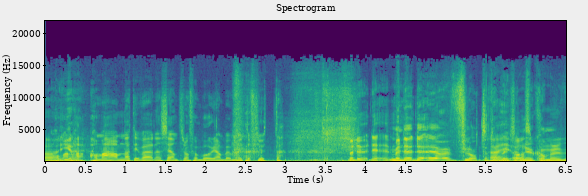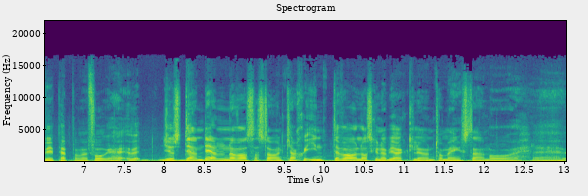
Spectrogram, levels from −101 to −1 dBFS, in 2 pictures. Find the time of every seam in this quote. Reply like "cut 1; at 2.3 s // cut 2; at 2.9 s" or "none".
cut 1; at 12.1 s

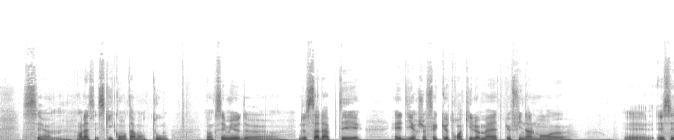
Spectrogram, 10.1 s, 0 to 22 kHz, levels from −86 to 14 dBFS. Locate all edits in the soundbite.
cut 1; at 4.4 s // cut 2; at 9.2 s

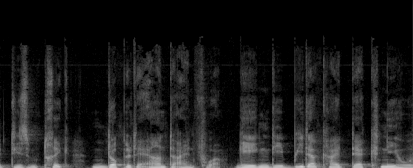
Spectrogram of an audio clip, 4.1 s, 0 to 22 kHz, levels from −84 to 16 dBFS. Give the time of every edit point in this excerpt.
cut 1; at 2.3 s

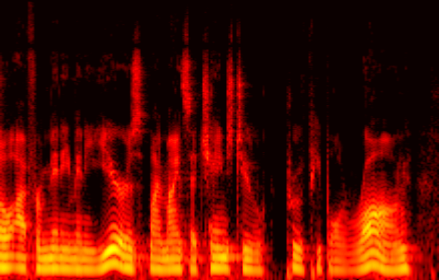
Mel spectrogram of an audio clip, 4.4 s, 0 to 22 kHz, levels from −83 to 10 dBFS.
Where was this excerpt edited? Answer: cut 1; at 2.7 s

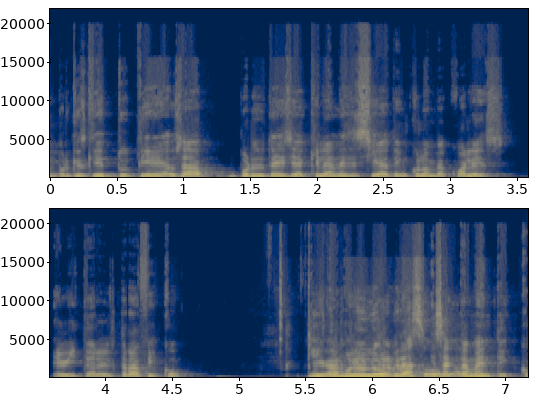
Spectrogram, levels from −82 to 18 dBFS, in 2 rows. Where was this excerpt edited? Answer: none

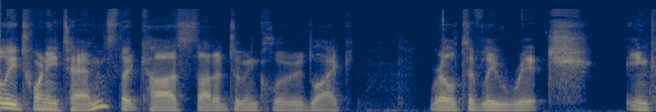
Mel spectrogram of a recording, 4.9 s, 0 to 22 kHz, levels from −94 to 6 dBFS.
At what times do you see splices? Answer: none

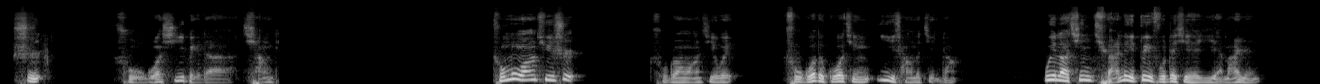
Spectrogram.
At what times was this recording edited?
cut 1; at 7.7 s

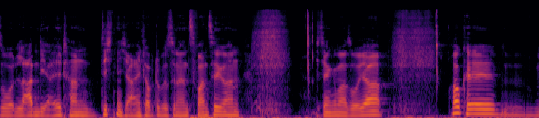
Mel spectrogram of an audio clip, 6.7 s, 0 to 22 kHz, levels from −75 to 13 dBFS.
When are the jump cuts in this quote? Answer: cut 1; at 4.0 s

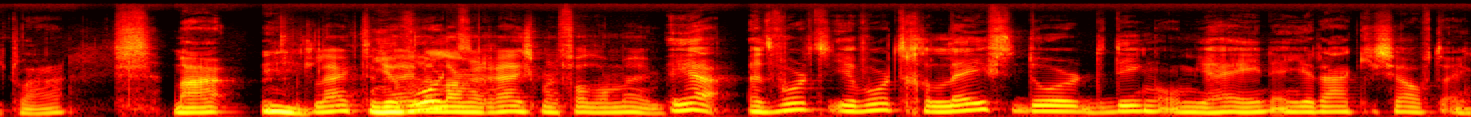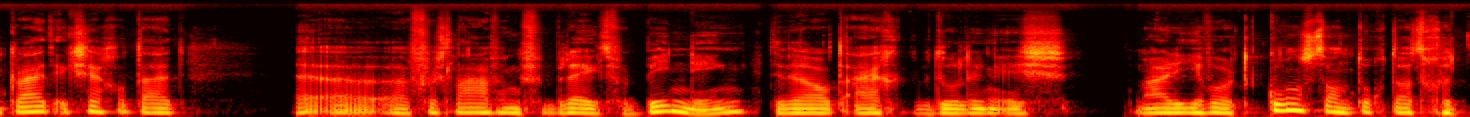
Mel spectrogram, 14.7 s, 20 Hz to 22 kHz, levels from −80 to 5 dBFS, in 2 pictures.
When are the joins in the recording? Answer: cut 1; at 11.2 s // cut 2; at 13.0 s

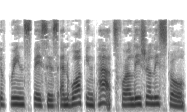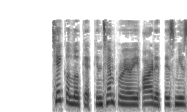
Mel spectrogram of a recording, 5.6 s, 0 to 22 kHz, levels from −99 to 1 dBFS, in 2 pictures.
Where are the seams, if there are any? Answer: cut 1; at 3.5 s

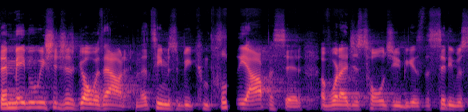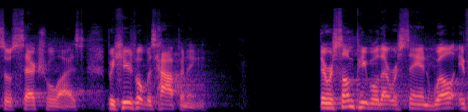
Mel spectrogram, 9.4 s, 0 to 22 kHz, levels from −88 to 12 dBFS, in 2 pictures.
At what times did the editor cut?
cut 1; at 1.4 s

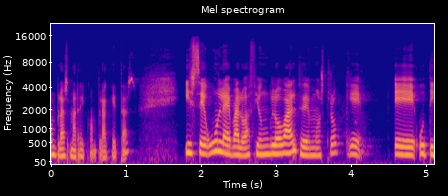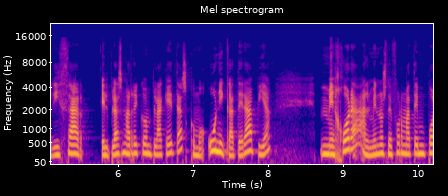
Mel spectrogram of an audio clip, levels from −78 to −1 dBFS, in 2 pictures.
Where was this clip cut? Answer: cut 1; at 3.3 s

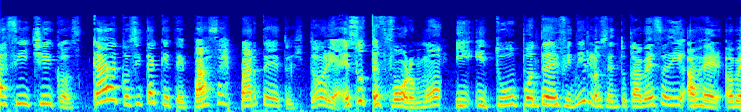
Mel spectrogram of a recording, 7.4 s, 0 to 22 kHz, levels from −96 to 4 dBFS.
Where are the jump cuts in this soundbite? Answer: cut 1; at 4.4 s

